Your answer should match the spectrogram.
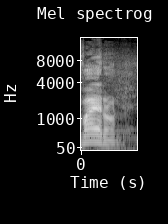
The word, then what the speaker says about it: Vitron: It's called the Viron or the Vitron. Is it called Vitron? Pronunciation. The T is good silent. in English. Yeah, the T is silent. Viron.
